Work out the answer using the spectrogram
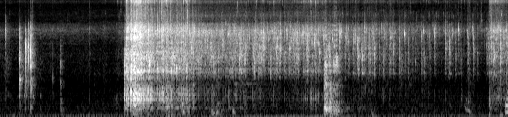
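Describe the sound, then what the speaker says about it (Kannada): Cumin and mustard seeds hit hot oil, setting off a sudden loud sizzle after a couple of soft clicks, then a crackling fry that settles to a steady hiss with another brief flare midway. "ಈಗ ಎಣ್ಣೆ ಕಾಯ್ದದ್ರಿ. ಜೀರಿಗೆ ಸಾಸ್ಮೆ ಹಾಕೊಳ್ಳೋದು ನೋಡ್ರಿ."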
